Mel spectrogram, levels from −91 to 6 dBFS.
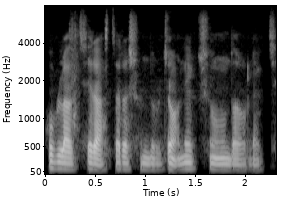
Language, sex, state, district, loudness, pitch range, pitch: Bengali, male, West Bengal, Jalpaiguri, -25 LUFS, 95-105 Hz, 100 Hz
